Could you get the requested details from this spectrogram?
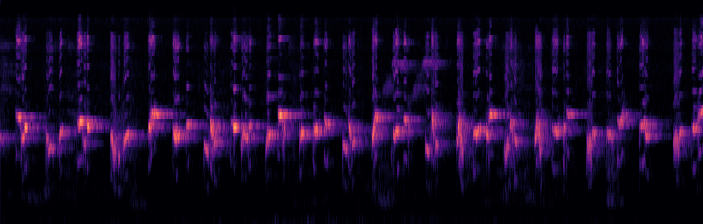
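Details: Sooty-headed bulbul in continuous, relaxed 'gacor ropel' song, used as a lure to make other bulbuls sing: rapid run of short liquid, slurred whistled notes, rising and falling, several per second without pause.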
